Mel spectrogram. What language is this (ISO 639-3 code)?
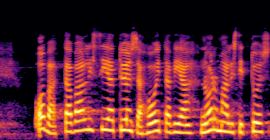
fin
